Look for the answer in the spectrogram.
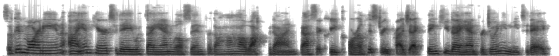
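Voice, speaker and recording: Creaky-voiced American woman, oral history interviewer. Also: sits low, normal speed, few pauses, a little mellow.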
